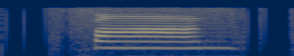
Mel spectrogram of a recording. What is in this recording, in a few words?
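"faan1", Cantonese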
